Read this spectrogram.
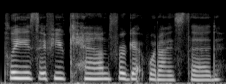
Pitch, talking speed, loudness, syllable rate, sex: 245 Hz, 210 wpm, -18 LUFS, 4.6 syllables/s, female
